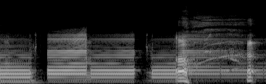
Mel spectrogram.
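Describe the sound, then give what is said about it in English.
An Avalanche Run V2 delay-reverb pedal, a custom white and black edition, set to reverse mode: sustained, swelling tones fade in and out in several washes, ending in a smeared, echoing texture. Fairly loud, with no talking. “It's kind of a delay reverb.”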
